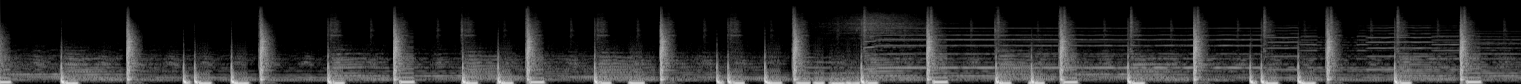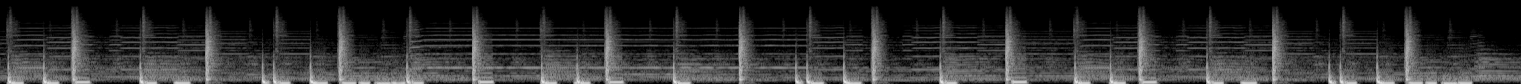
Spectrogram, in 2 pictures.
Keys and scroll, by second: 4.9 ctrl+s, 23.7 ctrl+space.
